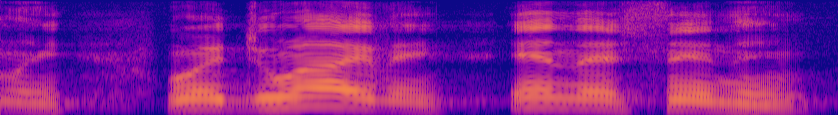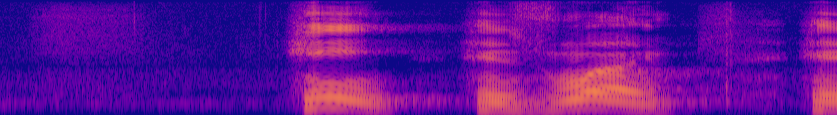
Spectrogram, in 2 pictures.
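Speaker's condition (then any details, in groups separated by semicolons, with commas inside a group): ALS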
